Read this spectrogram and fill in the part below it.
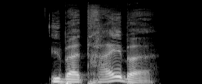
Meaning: inflection of übertreiben: 1. first-person singular present 2. first/third-person singular subjunctive I 3. singular imperative
- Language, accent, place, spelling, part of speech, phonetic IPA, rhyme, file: German, Germany, Berlin, übertreibe, verb, [yːbɐˈtʁaɪ̯bə], -aɪ̯bə, De-übertreibe.ogg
